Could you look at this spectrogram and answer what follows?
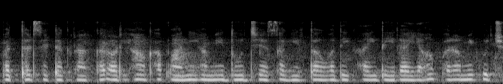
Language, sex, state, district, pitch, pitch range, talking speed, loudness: Hindi, male, Chhattisgarh, Balrampur, 215 Hz, 210-220 Hz, 250 wpm, -18 LUFS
